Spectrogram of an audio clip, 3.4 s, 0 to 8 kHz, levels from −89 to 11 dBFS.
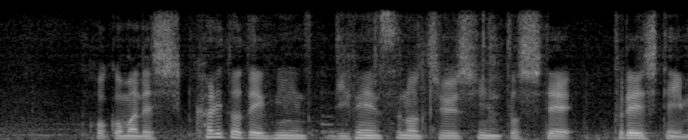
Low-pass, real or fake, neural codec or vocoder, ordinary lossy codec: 7.2 kHz; fake; autoencoder, 48 kHz, 128 numbers a frame, DAC-VAE, trained on Japanese speech; none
